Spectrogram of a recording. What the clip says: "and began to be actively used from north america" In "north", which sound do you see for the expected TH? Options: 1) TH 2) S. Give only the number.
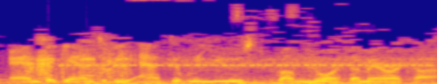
1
